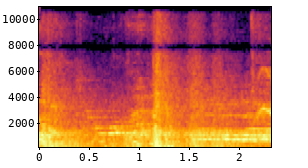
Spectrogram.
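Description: Heavy thuds of wrestlers hitting the ring: a small one at the start and a loud one about a second in, over crowd voices.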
